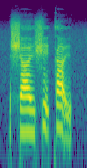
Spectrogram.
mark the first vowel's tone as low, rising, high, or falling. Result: low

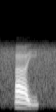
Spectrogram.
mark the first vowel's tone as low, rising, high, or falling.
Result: low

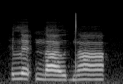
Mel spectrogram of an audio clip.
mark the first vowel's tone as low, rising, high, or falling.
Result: high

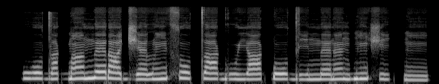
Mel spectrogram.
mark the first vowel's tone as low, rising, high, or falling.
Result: low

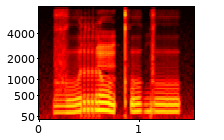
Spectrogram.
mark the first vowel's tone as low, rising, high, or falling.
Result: rising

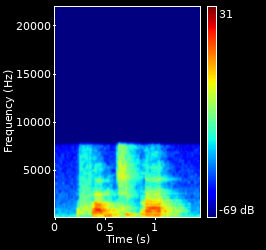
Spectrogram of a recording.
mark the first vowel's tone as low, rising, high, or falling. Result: rising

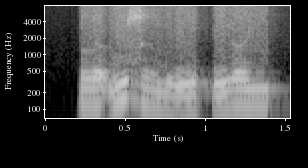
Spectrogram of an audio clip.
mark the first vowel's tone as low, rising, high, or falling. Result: rising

